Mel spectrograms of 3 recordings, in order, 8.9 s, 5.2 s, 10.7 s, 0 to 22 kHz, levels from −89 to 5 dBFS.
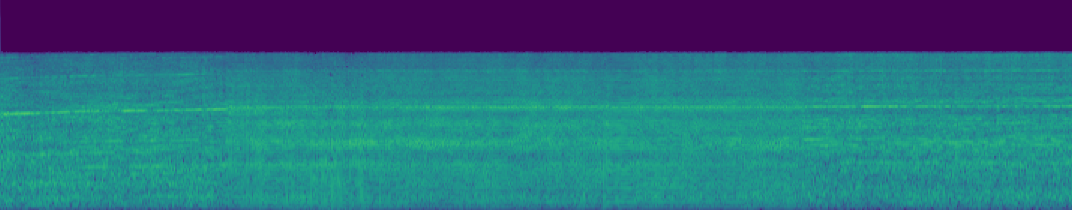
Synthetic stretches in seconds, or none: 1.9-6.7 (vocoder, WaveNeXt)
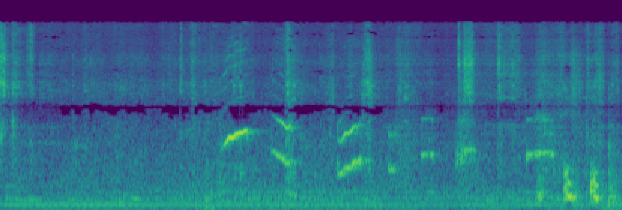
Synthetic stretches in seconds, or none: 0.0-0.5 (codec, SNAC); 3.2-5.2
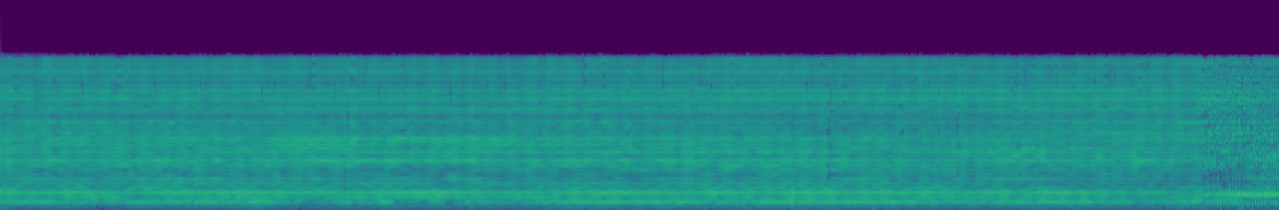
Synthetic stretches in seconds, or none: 0.0-10.0 (vocoder, BigVGAN v2)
